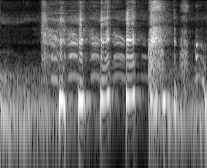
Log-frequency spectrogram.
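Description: dog barking

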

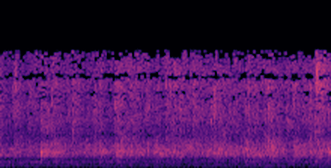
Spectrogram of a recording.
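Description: audience clapping

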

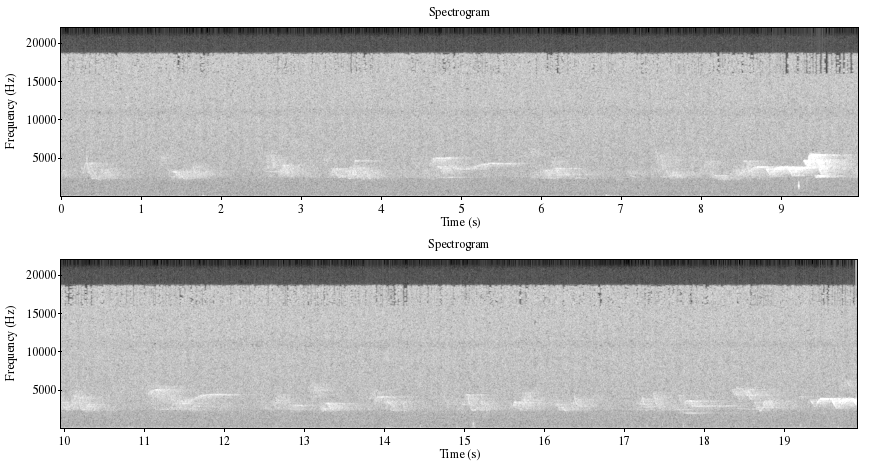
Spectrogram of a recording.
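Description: vireo singing

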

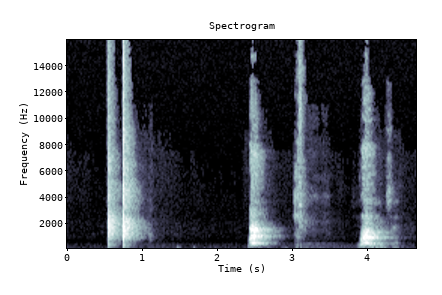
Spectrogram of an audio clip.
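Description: dog barking and growling

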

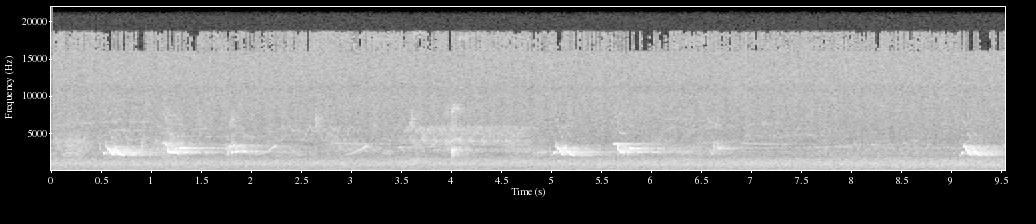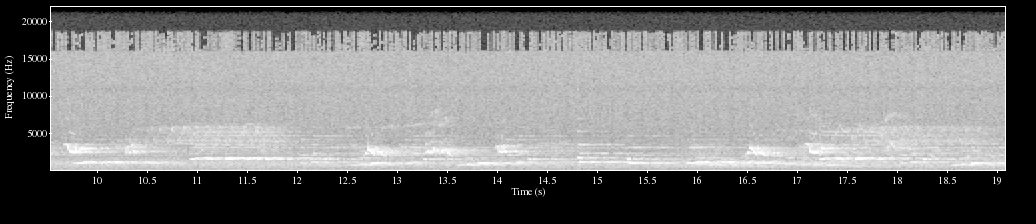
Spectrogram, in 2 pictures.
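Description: dawn chorus birdsong

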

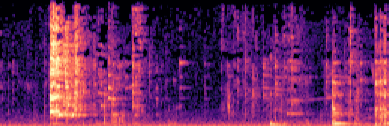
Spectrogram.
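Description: ice cubes clinking

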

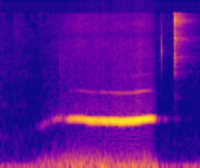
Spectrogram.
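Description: person attempting to whistle

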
